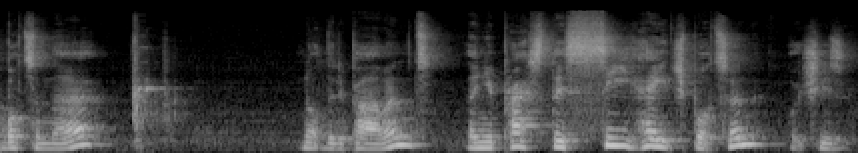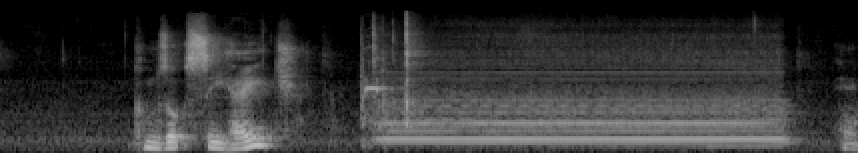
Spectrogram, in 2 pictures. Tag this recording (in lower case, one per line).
speech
